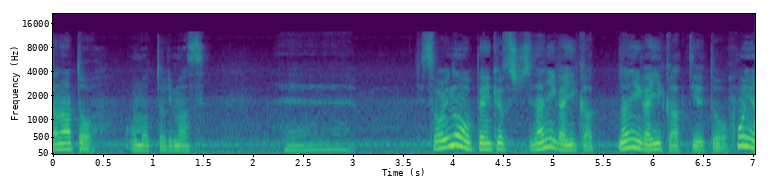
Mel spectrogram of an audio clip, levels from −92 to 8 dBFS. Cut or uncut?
uncut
